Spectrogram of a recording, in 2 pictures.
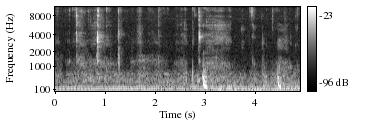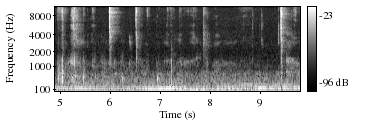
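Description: A person chewing a mouthful of cooked vegetables, with wet smacks and sharp mouth clicks scattered through. A few of the clicks in the second half are louder.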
